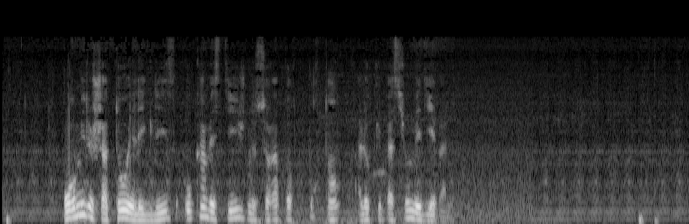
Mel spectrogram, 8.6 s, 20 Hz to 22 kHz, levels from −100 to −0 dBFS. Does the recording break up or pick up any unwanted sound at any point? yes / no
no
